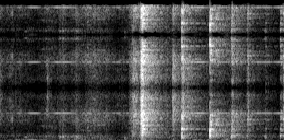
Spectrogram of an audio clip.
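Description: A quick run of sharp knocks and clatter starting about a second in and lasting most of a second.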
